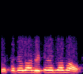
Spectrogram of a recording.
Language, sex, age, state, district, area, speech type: Odia, male, 60+, Odisha, Angul, rural, conversation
